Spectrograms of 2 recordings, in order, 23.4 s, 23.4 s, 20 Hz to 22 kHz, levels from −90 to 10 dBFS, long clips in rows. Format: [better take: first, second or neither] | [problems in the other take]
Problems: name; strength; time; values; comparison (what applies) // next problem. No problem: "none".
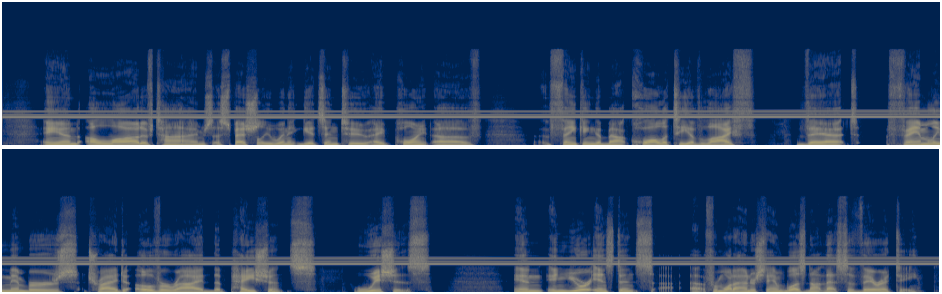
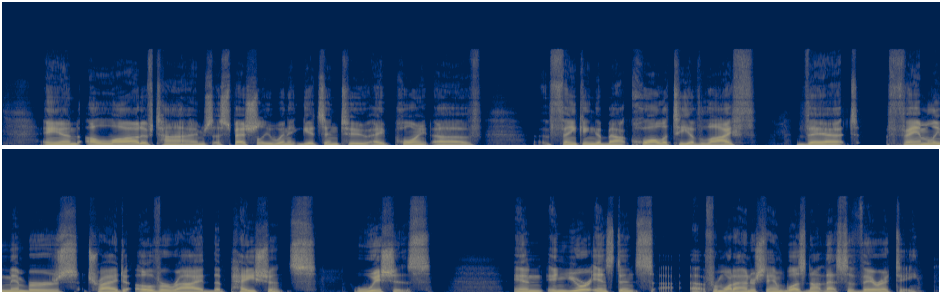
second | high-pitched whine; loud; throughout; 4.5 kHz, 8 dB below the speech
